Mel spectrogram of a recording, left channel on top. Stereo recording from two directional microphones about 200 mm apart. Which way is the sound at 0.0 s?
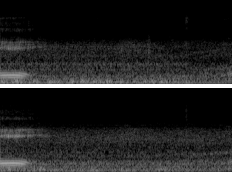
5° right (ahead or behind).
